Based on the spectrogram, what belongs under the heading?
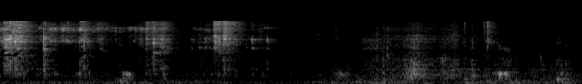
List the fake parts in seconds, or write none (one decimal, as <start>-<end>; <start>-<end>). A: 0.9-2.3; 3.3-4.3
